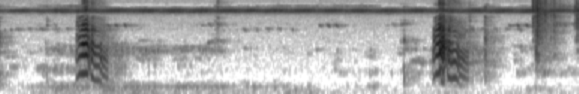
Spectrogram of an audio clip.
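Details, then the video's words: Two harsh, downward-sweeping notes from a grey francolin, about two and a half seconds apart, over a faint low hum and a steady high-pitched tone. "जंगल राम तीतर आवाज"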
